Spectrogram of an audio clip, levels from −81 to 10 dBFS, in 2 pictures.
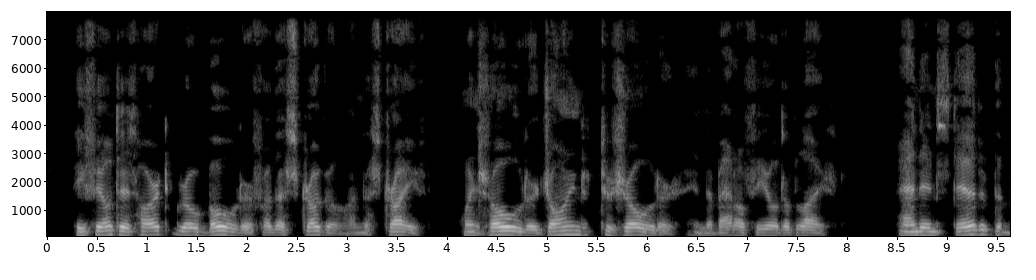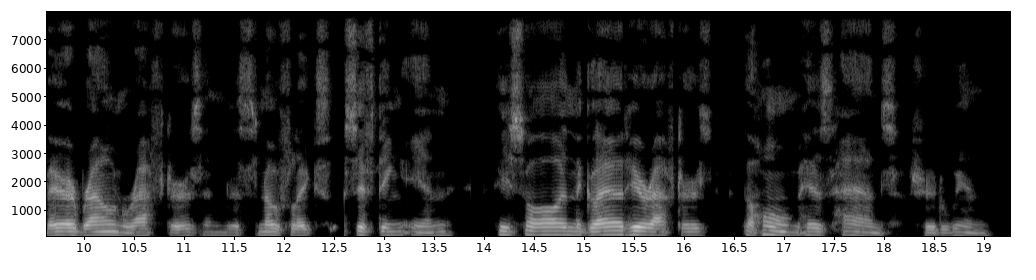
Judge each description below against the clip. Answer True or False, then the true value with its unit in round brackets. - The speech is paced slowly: False (145 wpm)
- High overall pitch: False (120 Hz)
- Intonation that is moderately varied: True (3.2 semitones)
